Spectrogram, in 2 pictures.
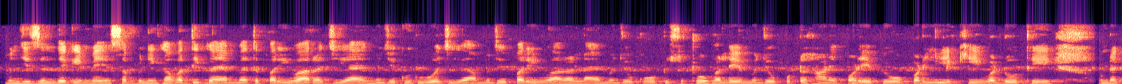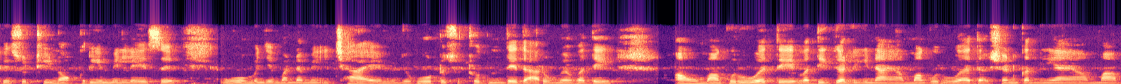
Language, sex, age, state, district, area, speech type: Sindhi, female, 30-45, Gujarat, Ahmedabad, urban, spontaneous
